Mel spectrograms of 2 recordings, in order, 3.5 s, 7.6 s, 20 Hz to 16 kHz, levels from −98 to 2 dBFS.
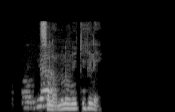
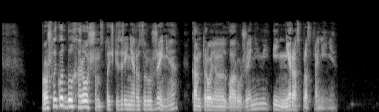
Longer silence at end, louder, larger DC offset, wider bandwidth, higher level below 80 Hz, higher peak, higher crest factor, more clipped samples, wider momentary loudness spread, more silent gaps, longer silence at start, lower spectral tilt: first, 1.55 s vs 0.9 s; second, -33 LUFS vs -19 LUFS; neither; about the same, 7.6 kHz vs 8 kHz; second, -78 dBFS vs -60 dBFS; second, -16 dBFS vs -2 dBFS; about the same, 22 dB vs 18 dB; neither; first, 20 LU vs 13 LU; neither; second, 0.45 s vs 0.85 s; about the same, -5 dB/octave vs -5 dB/octave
